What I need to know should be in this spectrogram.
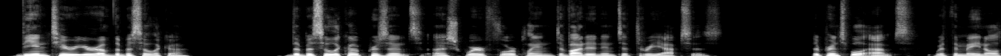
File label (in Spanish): Audio Ingles; TIBIDABO; english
